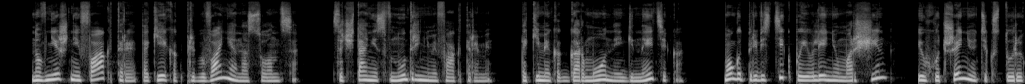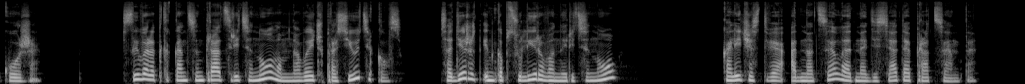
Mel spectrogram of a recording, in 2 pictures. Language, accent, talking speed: Russian, native, 115 wpm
